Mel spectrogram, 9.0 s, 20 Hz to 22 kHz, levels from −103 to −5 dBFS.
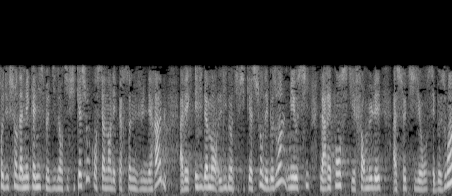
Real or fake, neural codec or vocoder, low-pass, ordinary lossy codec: real; none; 5.4 kHz; none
